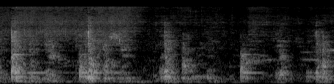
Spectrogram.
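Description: Spices including garam masala and turmeric sautéed in a pan for a wet cashew vegetable dish, with repeated stirring scrapes and soft frying sizzle in bursts, close and moderately loud, no talk.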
